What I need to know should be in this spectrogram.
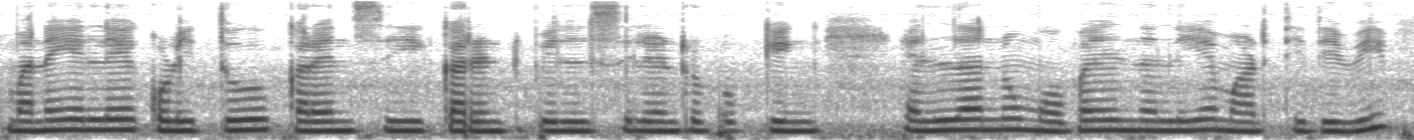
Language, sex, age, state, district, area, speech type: Kannada, female, 18-30, Karnataka, Chitradurga, urban, spontaneous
